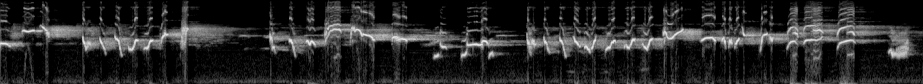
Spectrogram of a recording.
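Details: Energetic song of an oriental magpie-robin, navy type, just before bathing: bursts of bright whistled phrases and twisting slurs, separated by short gaps around two and five seconds.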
